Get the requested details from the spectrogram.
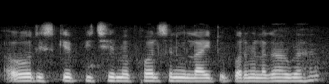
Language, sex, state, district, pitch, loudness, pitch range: Hindi, male, Jharkhand, Deoghar, 165 Hz, -14 LUFS, 160-170 Hz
